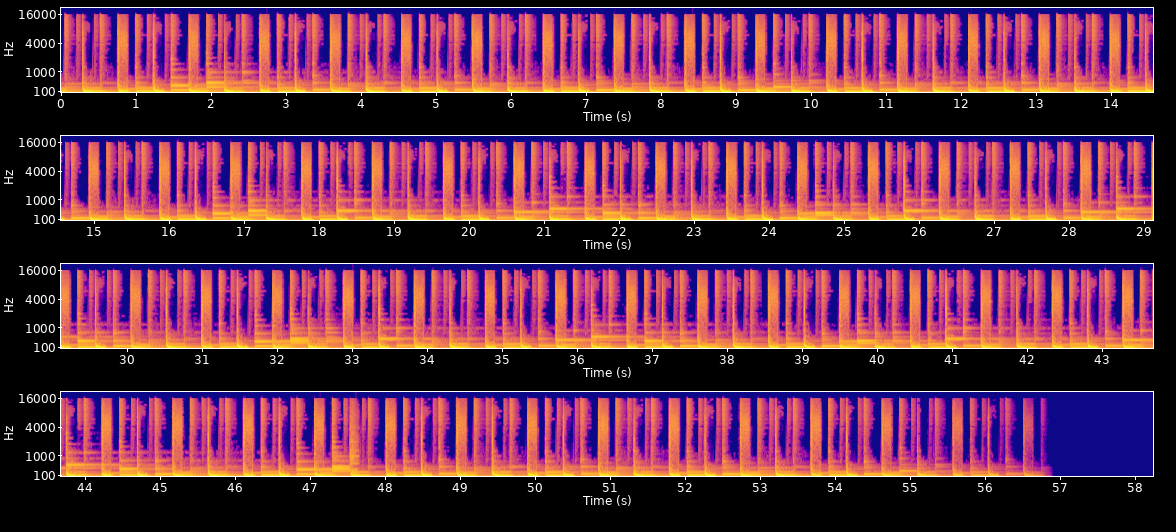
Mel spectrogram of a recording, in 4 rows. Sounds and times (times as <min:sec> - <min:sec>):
Music: 0:00.0 - 0:56.9.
